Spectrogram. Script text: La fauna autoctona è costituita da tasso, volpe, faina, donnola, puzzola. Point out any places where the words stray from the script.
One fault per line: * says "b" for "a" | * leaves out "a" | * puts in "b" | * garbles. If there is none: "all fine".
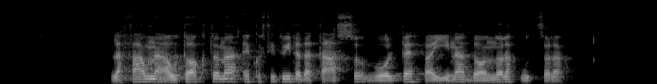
all fine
